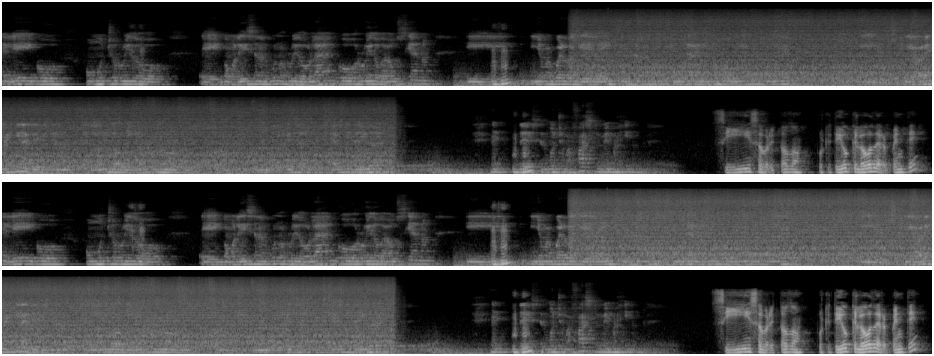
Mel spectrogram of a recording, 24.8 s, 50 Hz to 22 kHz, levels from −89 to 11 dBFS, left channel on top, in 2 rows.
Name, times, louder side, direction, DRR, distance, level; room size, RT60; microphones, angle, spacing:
voice 1, 0.0-2.2 2.6-5.9 6.2-10.7 11.4-17.6 18.7-20.9, equal, 25° right, 7.3 m, -35 dB
sound 1, 3.8-21.4, equal, 15° left, 2.1 m, -42 dB
sound 2, 7.5-17.7, right 4 dB, 45° right, 2.1 m, -35 dB
voice 2, 21.9-23.1 23.4-24.6, right 4 dB, 75° right, 0.7 m, -23 dB
27.5 x 14.5 x 2.7 m
head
